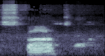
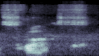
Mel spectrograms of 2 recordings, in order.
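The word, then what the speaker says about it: צפת: in the northern Israel city of saf pronounced in Hebrew spot or spot this is a remarkable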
